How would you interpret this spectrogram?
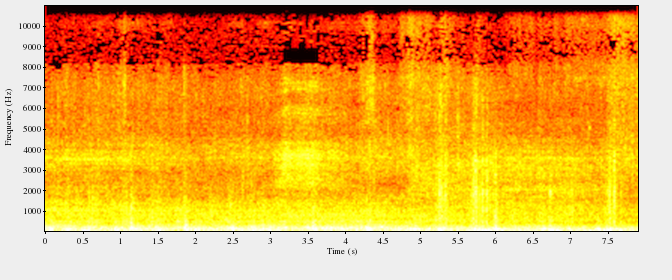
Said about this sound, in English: And it is a miserable, gray, rainy day.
